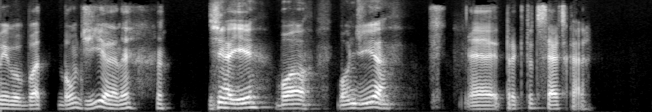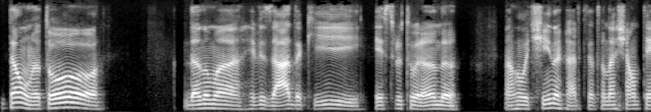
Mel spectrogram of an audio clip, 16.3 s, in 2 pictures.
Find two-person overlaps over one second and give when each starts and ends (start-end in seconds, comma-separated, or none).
none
